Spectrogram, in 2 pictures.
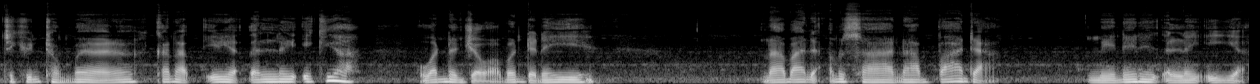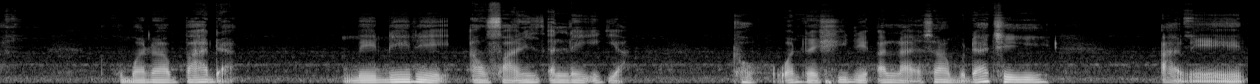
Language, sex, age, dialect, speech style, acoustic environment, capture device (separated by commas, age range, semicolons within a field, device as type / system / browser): Hausa, male, 18-24, Nigeria - Kano, happy; anxious; tired; relaxed; nervous; excited; focused; stressed, traffic; construction; appliances; silence; nature; music; people talking, mobile / Linux / Chrome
